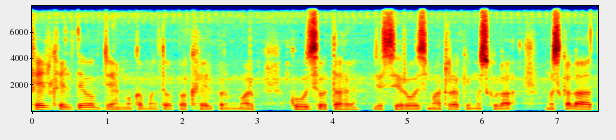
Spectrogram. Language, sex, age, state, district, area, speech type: Urdu, male, 18-30, Uttar Pradesh, Balrampur, rural, spontaneous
